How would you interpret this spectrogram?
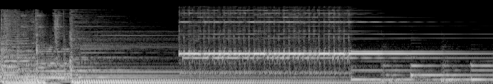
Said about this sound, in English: And so a week before Thanksgiving in 2008, the phone rings in the kitchen, and it was the husband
